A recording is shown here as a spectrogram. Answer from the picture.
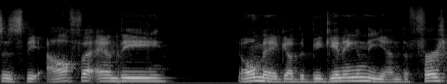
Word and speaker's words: omega: old class file so the Omega is pronounced as a long Oh sound as in the English word tone okay all right well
